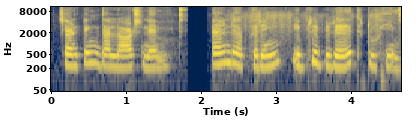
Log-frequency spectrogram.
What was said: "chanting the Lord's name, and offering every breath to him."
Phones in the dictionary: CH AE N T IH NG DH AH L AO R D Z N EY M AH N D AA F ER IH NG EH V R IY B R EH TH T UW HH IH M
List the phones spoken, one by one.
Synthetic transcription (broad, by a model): CH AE N T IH NG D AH L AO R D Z N EY M AH N D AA P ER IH NG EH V R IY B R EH T T UW HH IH M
